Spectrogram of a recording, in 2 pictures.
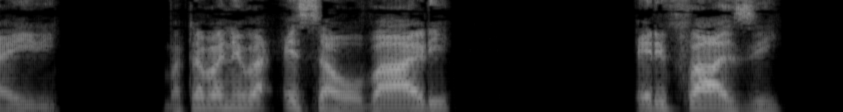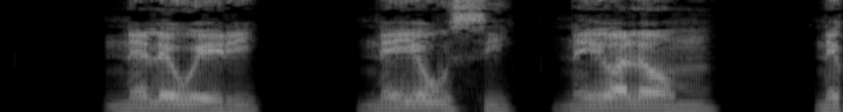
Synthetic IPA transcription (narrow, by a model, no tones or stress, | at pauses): ailḭ | βataβaniβaʔesaoβali | eɾifazi | ne̞leweɾi | ne̞jeusi | nejoalomu | ne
